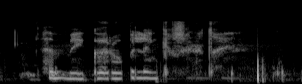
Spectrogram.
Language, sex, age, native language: Icelandic, female, 13, Icelandic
